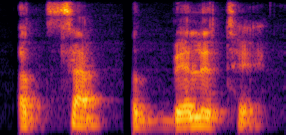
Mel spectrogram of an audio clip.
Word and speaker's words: acceptability: Also here we have accept. Here, accept here it has a secondary stress and ability, acceptability. Up here is not stress and accept here has a secondary stress and we have ability here has the loudest stress or the strongest stress.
